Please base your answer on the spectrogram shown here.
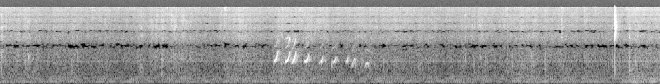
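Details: During floor time, pet guinea pigs let out one quick burst of about eight squeaky notes that step downward in pitch within roughly a second. Quiet room noise comes before and after.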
